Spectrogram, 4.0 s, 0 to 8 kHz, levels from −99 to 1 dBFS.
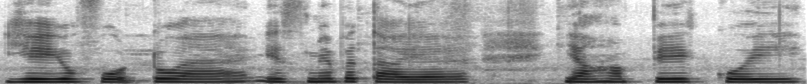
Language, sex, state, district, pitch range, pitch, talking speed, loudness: Hindi, female, Punjab, Pathankot, 255-270 Hz, 265 Hz, 135 wpm, -14 LUFS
